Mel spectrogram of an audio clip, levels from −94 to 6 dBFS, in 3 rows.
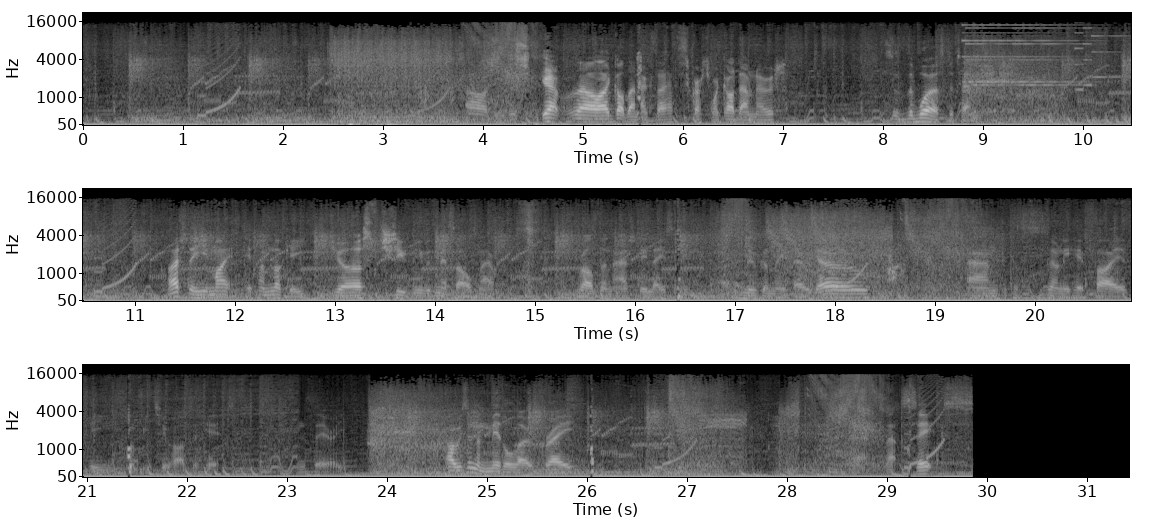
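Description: Brief glitches of about 70–80 ms each break in at 5.5, 16.37, 21.36, 25.98 and 29.17 s: damaged data in the compressed stream, where the decoder misreads corrupt frames and must resynchronise. At 29.85 s the sound stops dead into digital silence with no decay, a cut-off end where the final buffers never reached the output.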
